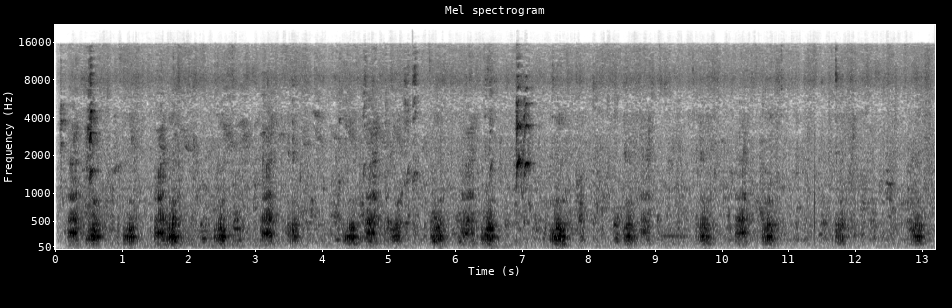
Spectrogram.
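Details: Duroc piglets on a pig farm in Assam, giving a steady series of short low grunts, roughly two per second, some overlapping, with a faint high hiss in the background.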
